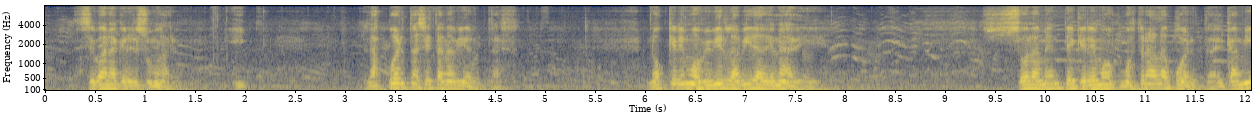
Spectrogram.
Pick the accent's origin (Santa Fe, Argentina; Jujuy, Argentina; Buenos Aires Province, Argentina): Buenos Aires Province, Argentina; José León Suárez; en un barrio, en mi barrio, La Carcoa, en mi pueblo, José León Suárez, y de acá al mundo.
